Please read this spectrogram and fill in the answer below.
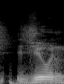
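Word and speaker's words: Zhiyun: my gimbal which is the zhu and crane that's what you pronounce it's june uh june crane 3s my cameras live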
